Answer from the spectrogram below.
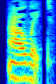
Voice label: ill wait, female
